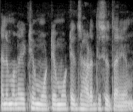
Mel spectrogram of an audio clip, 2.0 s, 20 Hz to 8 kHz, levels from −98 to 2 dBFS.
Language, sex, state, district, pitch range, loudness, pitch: Marathi, male, Maharashtra, Solapur, 115-125 Hz, -15 LUFS, 120 Hz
